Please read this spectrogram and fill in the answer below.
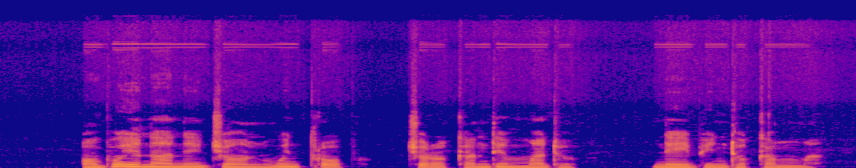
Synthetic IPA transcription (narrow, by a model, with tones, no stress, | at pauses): ɔ˨bʊ˦ɣe˦na˦˨nɪ˦d͡ʒɔ˦˨nwɪ˦n̩˦tɾɔ˦˨p | t͡ʃɔ˨ɾɔ˨ka˨n̩˦dɪ˦m̩˦ma˦dʊ˨ | ne˦˨bi˨n̩˦dɔ˦ka˨m̩˦ma˨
